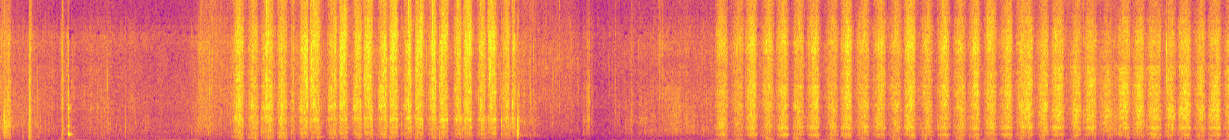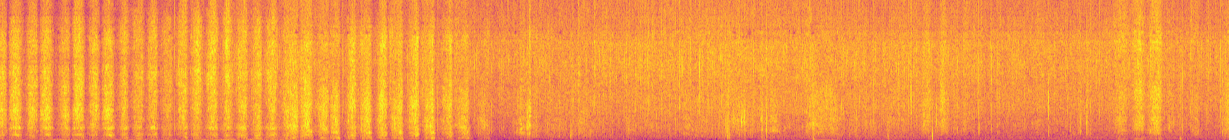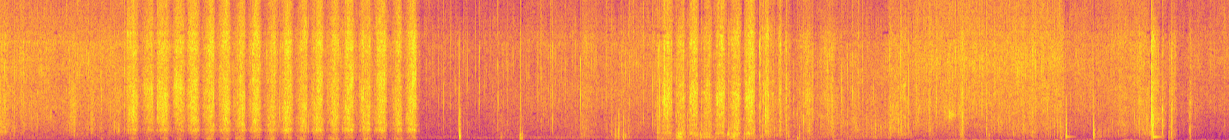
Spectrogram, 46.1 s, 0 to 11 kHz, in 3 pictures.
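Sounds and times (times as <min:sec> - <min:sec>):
hand saw cutting wood: 0:02.9 - 0:06.7, 0:09.0 - 0:22.0, 0:29.3 - 0:30.8, 0:32.2 - 0:36.0, 0:38.9 - 0:41.2, 0:45.0 - 0:45.4
wood knocks and cracks: 0:43.9 - 0:45.7.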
